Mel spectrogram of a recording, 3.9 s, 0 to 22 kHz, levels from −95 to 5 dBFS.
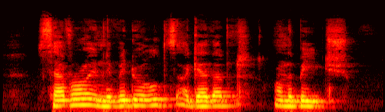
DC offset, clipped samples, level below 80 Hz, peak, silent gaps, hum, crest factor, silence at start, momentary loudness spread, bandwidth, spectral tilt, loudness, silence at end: under 0.1%; under 0.1%; -64 dBFS; -10 dBFS; none; none; 16 dB; 0.4 s; 15 LU; 12.5 kHz; -7 dB/octave; -27 LUFS; 0.4 s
